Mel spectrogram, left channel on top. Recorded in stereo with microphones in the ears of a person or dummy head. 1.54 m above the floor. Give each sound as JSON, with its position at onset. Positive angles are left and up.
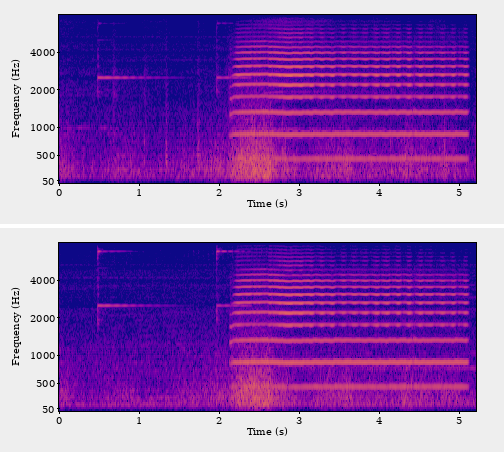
{"t": 0.5, "sound": "a bicycle bell", "side_deg": -40}
{"t": 2.1, "sound": "a trumpet", "side_deg": -10}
